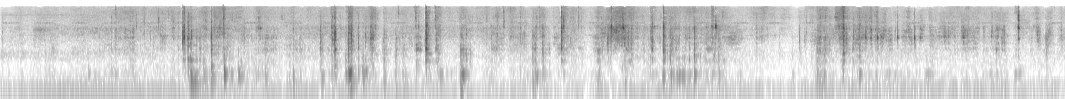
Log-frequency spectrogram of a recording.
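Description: Irregular rattling, tapping and knocking of a woven bamboo fish trap being shaken out into a plastic bucket, its catch dropping and flopping inside.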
